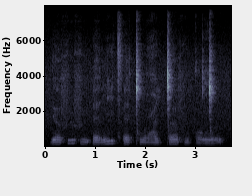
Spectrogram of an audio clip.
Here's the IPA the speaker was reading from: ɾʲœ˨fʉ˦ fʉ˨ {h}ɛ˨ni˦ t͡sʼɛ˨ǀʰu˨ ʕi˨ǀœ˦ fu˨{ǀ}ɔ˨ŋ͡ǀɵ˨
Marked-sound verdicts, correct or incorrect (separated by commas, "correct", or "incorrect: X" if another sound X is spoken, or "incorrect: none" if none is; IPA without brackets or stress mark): incorrect: ʔ, incorrect: k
